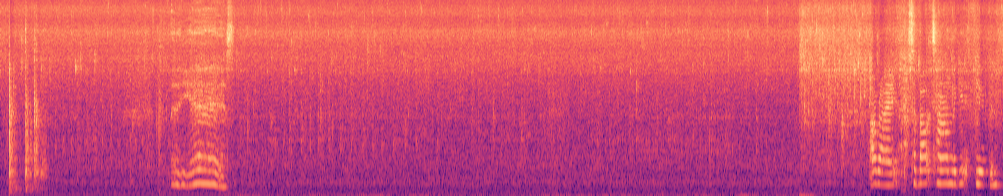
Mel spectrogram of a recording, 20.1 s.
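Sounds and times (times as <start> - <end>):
deep-frying sizzle: 0.0 - 20.0
oil popping: 4.7 - 17.4.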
